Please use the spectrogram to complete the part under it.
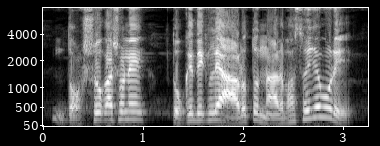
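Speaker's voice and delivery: ordinary delivery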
